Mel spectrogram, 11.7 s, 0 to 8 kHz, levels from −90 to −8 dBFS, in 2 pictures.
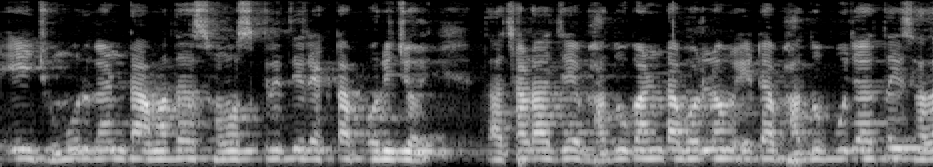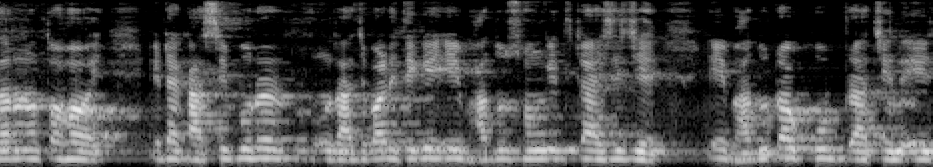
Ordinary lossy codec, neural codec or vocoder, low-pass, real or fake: none; none; none; real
